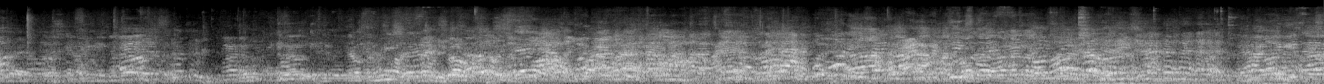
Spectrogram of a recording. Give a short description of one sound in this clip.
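A crowd of young men talk and shout over one another nearby.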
